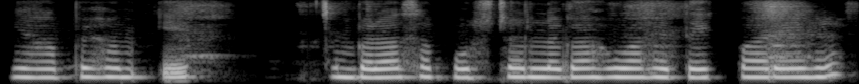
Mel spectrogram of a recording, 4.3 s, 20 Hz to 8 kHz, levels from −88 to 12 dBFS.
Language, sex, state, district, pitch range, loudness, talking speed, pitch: Hindi, female, Chhattisgarh, Bastar, 280-290 Hz, -17 LUFS, 180 wpm, 285 Hz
